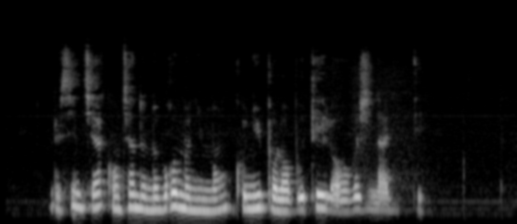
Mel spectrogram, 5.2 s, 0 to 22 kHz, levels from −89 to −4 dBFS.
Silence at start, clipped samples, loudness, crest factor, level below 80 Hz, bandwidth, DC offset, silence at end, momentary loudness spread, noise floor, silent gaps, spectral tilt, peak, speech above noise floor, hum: 0.5 s; under 0.1%; -29 LUFS; 18 dB; under -90 dBFS; 10 kHz; under 0.1%; 0.95 s; 10 LU; -70 dBFS; none; -7.5 dB/octave; -12 dBFS; 41 dB; none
